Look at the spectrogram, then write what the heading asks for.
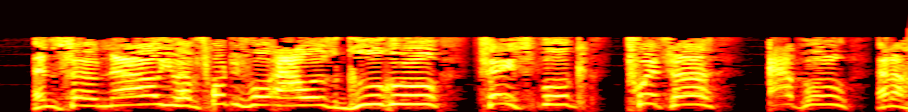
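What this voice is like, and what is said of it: Usual voice. Nothing is said of it.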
